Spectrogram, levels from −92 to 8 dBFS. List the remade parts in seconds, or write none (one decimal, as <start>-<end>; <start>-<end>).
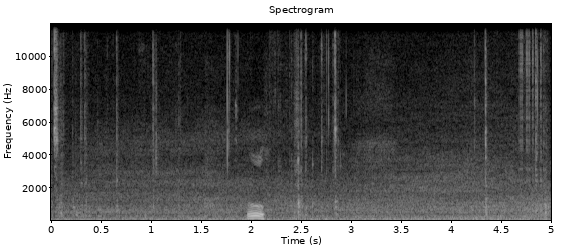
none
